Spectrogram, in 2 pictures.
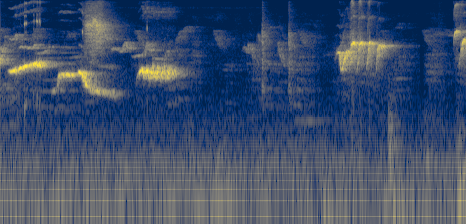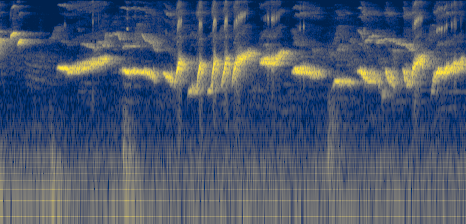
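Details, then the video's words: White-rumped shama learning new sounds after moulting, singing loudly. It gives varied slurred whistles, abrupt squeaky notes and rapid trilled runs, which become an almost continuous stream of changing phrases in the second half. "belajar bunyi baru selesai dari mabung burung Moray batu"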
